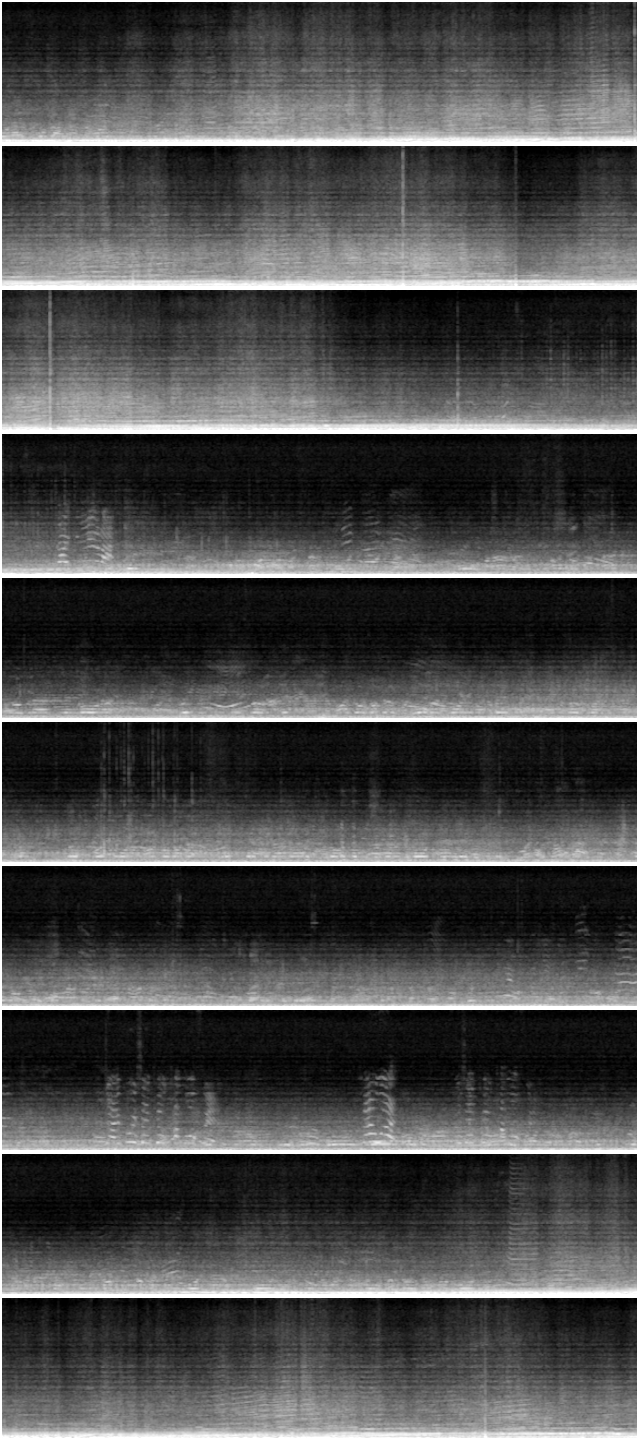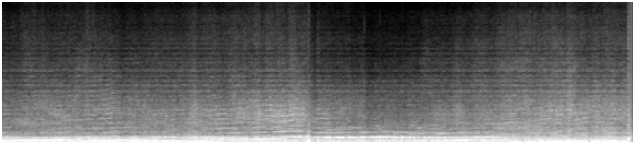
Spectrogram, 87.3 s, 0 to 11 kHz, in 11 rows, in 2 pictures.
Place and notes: {"title": "Unit 3 Within Snetterton Circuit, W Harling Rd, Norwich, United Kingdom - BSB 2001... Superbikes ... Race 1 ...", "date": "2001-05-07 13:55:00", "description": "BSB 2001 ... Superbikes ... Race 1 ... one point stereo mic to minidisk ... commentary ...", "latitude": "52.46", "longitude": "0.95", "altitude": "41", "timezone": "Europe/London"}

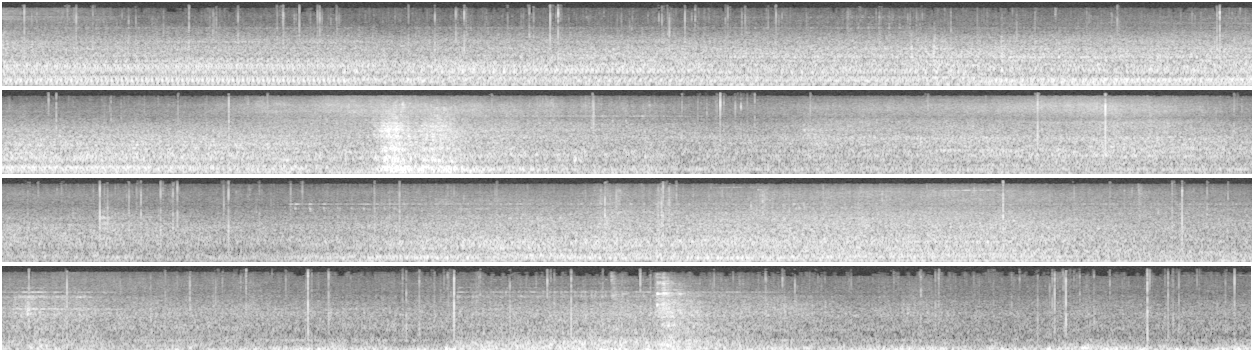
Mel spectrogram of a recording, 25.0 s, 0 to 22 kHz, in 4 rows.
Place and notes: {"title": "Rue de Charlieu, Roanne, France - birds & pneumatic drill", "date": "2019-03-20 15:00:00", "description": "children from the Matel School went field-recording on the afternoon, and this is what they came up with.\nmerci pour tout et bonnes vacances les enfants !", "latitude": "46.05", "longitude": "4.08", "altitude": "278", "timezone": "GMT+1"}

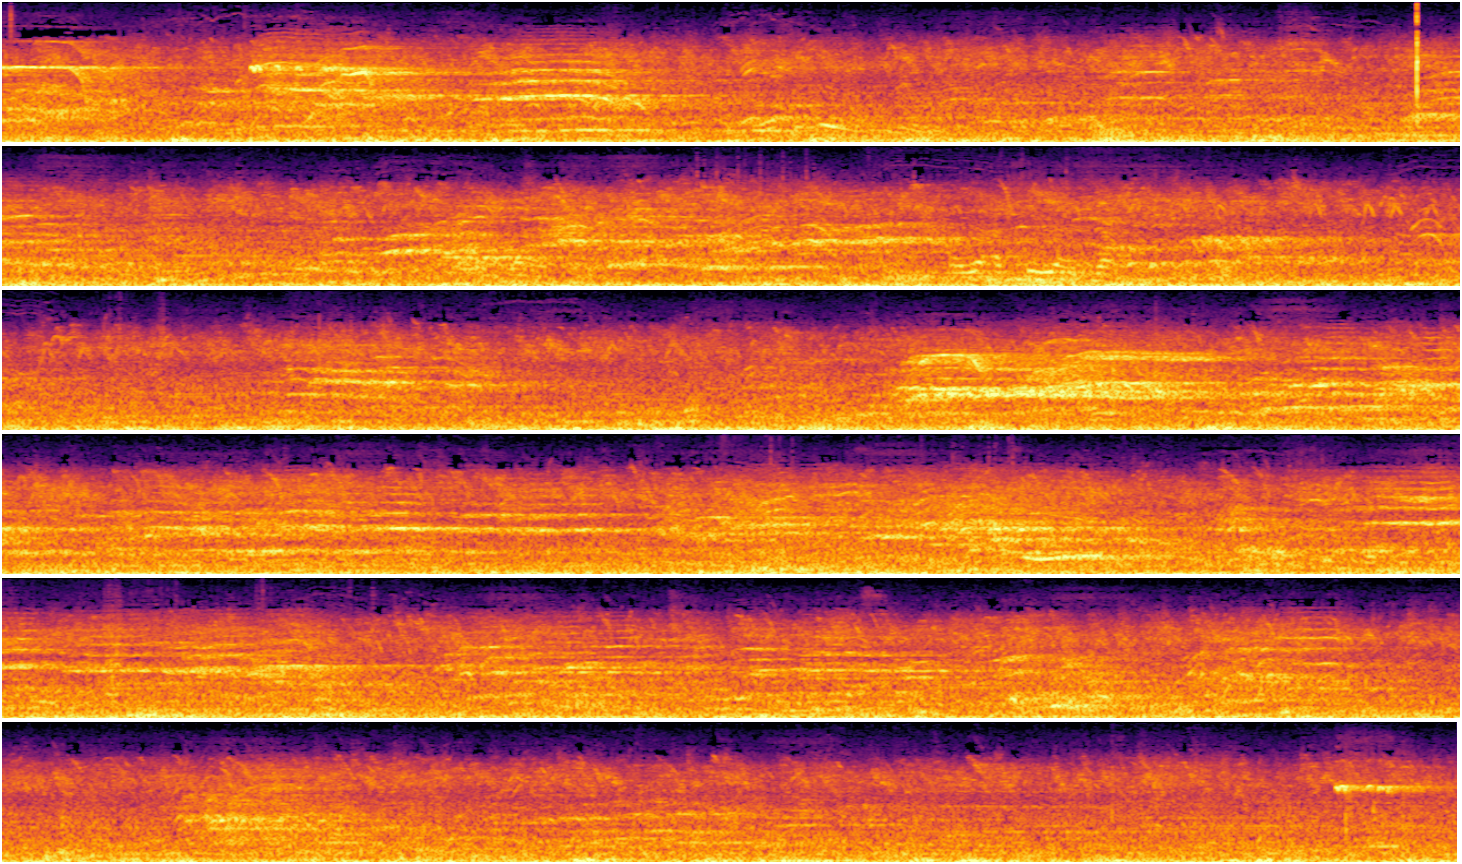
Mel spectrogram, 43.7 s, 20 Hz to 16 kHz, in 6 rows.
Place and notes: {"title": "jerusalem - enfants jouant au basket dans une cour d'ecole", "date": "2011-11-11 11:55:00", "latitude": "31.78", "longitude": "35.23", "altitude": "758", "timezone": "Asia/Hebron"}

